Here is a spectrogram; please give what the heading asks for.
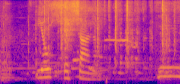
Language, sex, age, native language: Icelandic, female, 6, Icelandic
